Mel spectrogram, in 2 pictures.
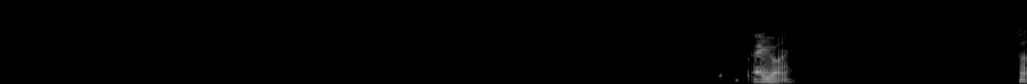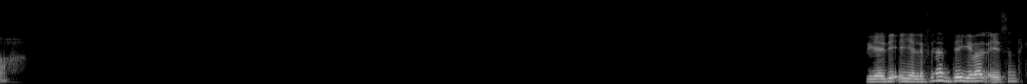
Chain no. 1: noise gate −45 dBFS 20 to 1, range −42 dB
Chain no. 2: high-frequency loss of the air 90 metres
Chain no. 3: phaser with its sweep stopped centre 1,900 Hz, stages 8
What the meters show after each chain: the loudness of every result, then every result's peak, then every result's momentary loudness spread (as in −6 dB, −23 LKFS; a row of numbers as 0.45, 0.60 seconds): −26.0, −27.0, −33.0 LKFS; −11.5, −11.5, −15.5 dBFS; 15, 15, 13 LU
